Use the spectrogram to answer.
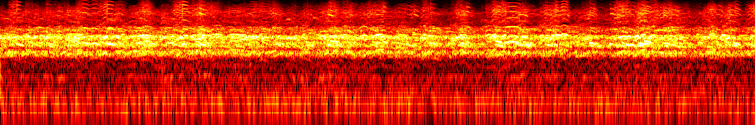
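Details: Fall evening flyover in Oregon of huge migrating goose flocks among sandhill cranes, heard as a thick, ceaseless clamor of honks from many birds at once, rising and falling only slightly.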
